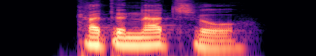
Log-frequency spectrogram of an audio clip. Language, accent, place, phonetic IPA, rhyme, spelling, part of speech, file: German, Germany, Berlin, [ˌkateˈnat͡ʃo], -at͡ʃo, Catenaccio, noun, De-Catenaccio.ogg
- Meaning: catenaccio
